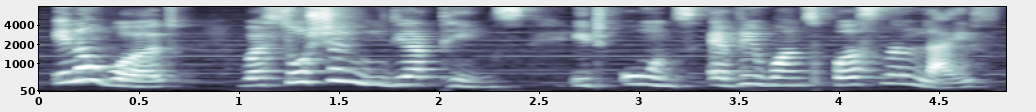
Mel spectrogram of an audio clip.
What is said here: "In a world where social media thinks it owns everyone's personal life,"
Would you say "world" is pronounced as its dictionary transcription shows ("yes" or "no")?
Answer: no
